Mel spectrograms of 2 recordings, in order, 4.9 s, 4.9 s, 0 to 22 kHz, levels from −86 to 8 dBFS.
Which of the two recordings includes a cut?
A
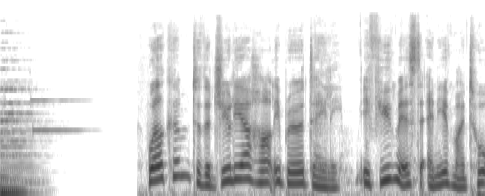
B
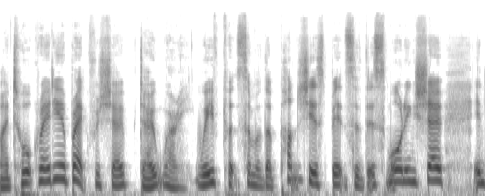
A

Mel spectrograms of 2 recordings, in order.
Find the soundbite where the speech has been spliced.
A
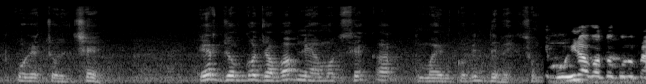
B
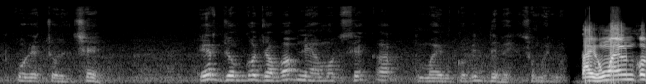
B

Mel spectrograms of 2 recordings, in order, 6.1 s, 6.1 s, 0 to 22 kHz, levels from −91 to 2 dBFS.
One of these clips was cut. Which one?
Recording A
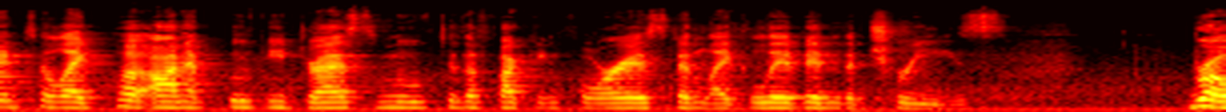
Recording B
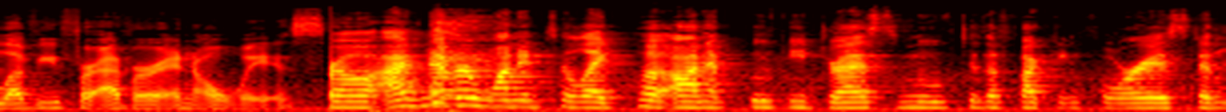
B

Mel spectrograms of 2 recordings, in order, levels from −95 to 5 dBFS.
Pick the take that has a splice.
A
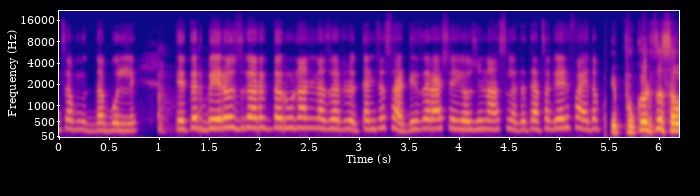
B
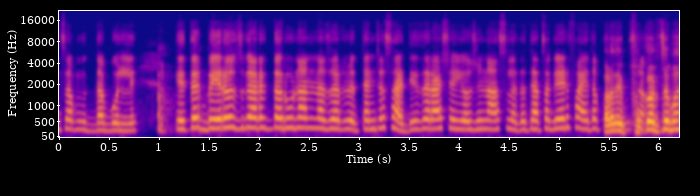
A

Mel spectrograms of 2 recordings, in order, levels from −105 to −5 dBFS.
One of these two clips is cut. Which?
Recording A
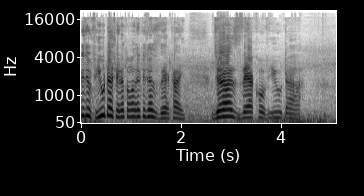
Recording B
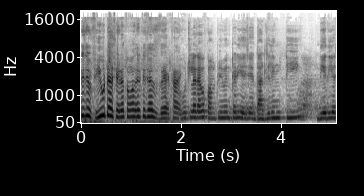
B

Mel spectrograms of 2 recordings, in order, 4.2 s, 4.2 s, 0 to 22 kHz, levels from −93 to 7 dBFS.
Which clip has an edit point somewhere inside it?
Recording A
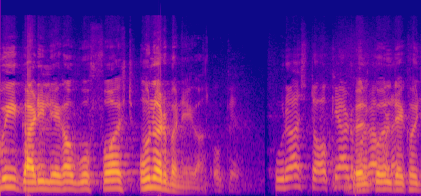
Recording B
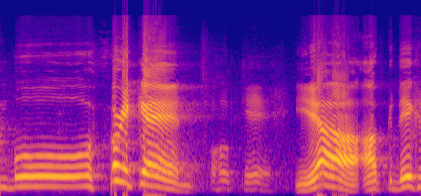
A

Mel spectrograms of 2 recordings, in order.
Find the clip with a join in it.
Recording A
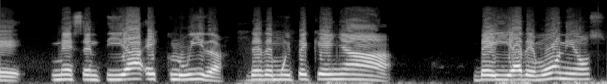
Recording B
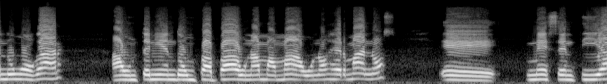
A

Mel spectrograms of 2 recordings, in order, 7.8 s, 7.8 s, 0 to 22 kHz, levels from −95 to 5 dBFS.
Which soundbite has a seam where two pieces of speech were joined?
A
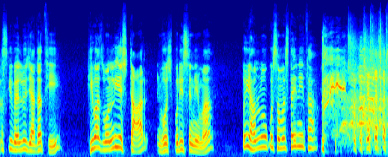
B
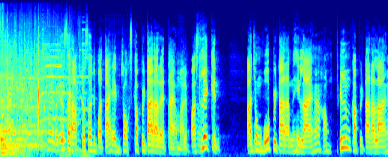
B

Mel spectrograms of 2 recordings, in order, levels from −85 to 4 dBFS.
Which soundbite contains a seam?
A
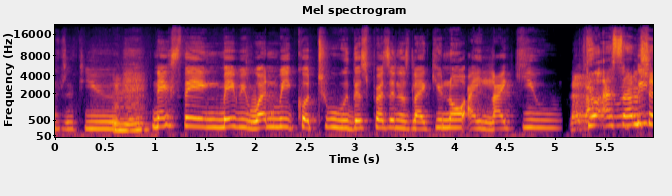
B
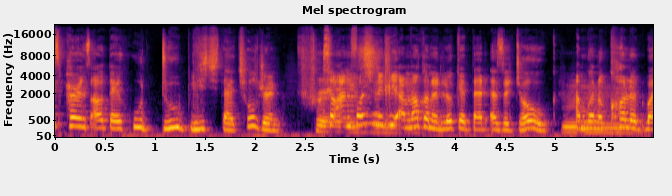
A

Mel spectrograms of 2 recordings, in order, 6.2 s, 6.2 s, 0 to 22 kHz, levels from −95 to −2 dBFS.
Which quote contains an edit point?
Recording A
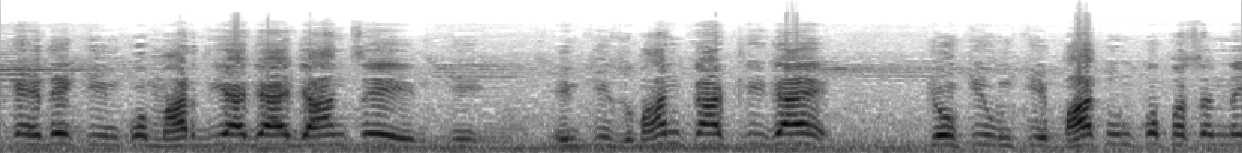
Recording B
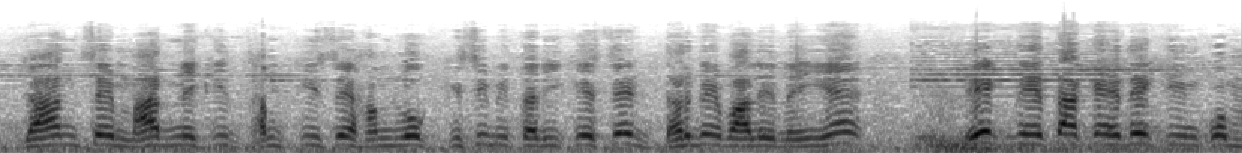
B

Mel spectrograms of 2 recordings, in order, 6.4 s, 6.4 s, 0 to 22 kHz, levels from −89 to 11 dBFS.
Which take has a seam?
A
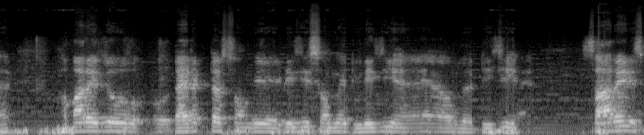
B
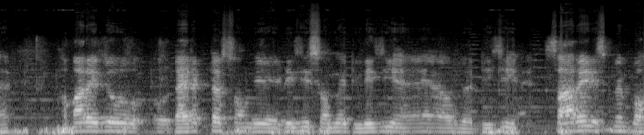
B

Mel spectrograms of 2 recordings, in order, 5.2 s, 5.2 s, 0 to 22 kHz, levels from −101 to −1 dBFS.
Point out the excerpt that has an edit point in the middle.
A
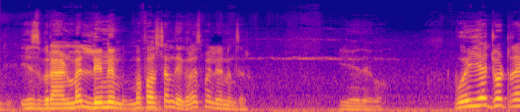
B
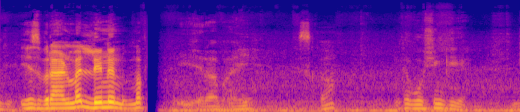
B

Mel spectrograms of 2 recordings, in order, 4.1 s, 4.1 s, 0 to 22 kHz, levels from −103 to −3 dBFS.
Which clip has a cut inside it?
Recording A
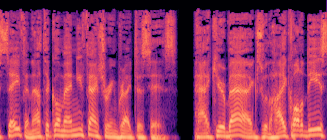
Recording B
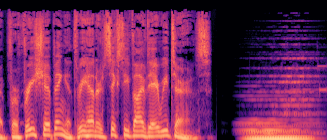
B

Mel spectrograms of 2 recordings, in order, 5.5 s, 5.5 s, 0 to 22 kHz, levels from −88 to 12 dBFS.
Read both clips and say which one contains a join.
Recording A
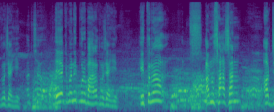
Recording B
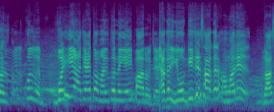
B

